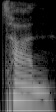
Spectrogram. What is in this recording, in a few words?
"can3", taiwanese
